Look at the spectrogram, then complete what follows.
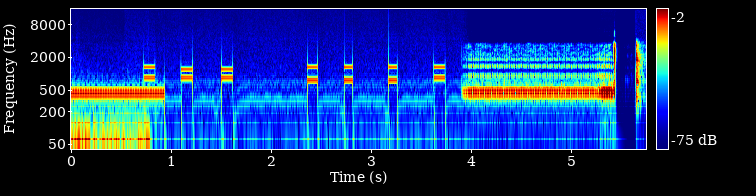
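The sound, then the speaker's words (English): A steady dial tone gives way to seven quick two-tone keypad beeps, then a buzzing ringback tone sounds before a sharp click cuts it off, as a telephone call is placed to an Arctic bird researcher. “Here, let me give her a ring.”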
